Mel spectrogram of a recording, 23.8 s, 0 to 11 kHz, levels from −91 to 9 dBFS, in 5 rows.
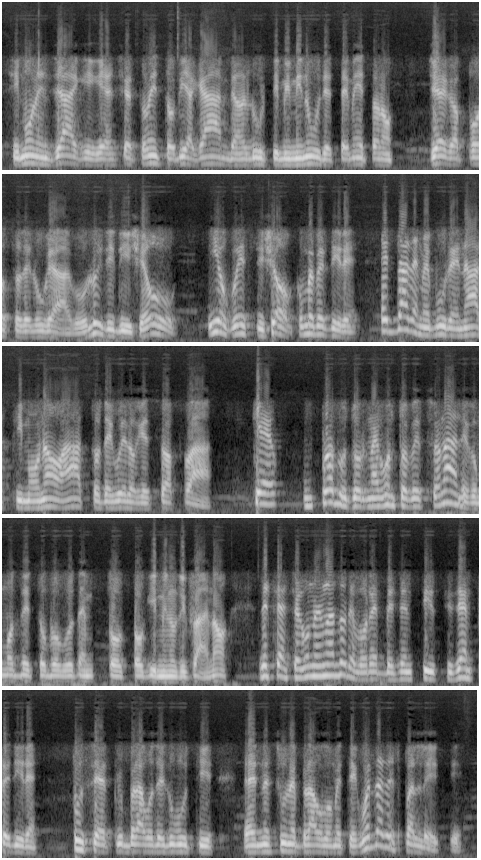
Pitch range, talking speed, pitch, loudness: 115-160 Hz, 205 wpm, 135 Hz, -14 LUFS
